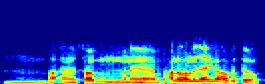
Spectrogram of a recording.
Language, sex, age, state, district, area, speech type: Bengali, male, 18-30, West Bengal, Malda, rural, conversation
